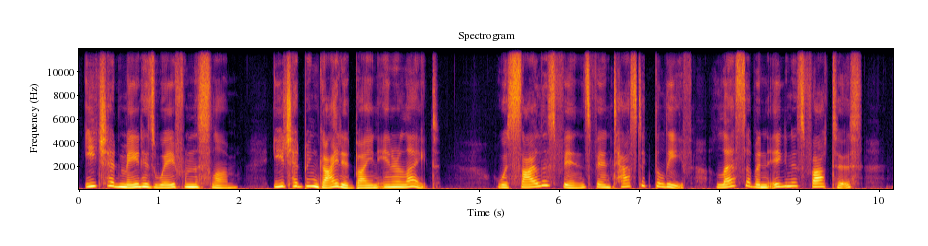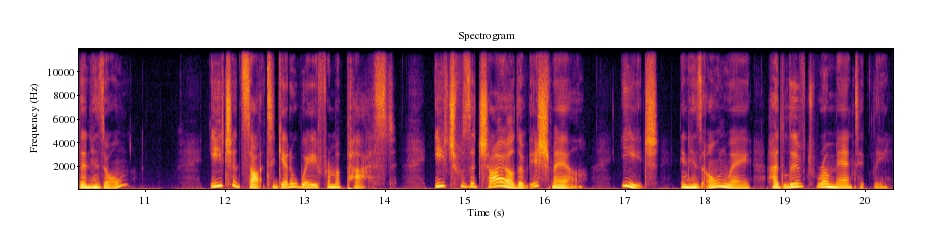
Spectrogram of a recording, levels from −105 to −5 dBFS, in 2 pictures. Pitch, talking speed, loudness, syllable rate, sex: 225 Hz, 145 wpm, -16 LUFS, 4.2 syllables/s, female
